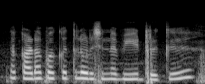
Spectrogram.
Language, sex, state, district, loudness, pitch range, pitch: Tamil, female, Tamil Nadu, Kanyakumari, -15 LUFS, 250-285 Hz, 270 Hz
